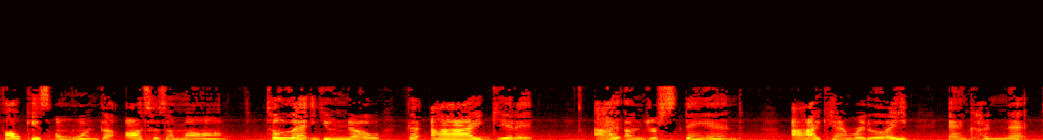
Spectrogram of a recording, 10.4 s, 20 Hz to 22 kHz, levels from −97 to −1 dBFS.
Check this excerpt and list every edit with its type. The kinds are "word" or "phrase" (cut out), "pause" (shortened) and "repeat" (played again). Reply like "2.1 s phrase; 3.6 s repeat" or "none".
none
